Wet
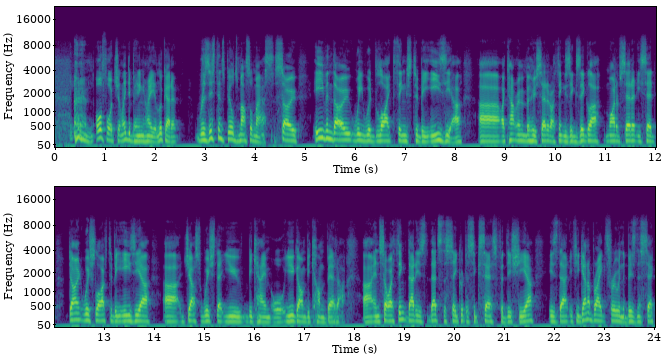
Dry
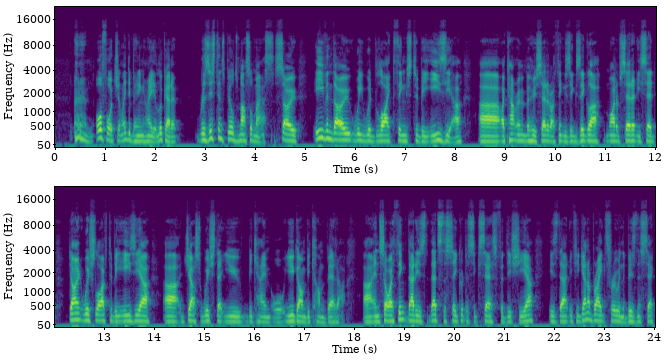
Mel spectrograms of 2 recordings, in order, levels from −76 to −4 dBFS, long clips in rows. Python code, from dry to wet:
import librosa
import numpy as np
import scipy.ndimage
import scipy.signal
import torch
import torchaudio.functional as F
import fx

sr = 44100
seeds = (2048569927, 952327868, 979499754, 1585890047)

y = scipy.signal.sosfilt(scipy.signal.butter(4, 6600.0, 'lowpass', fs=sr, output='sos'), x)
y = fx.band_squash(y, sr, depth_pct=70)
